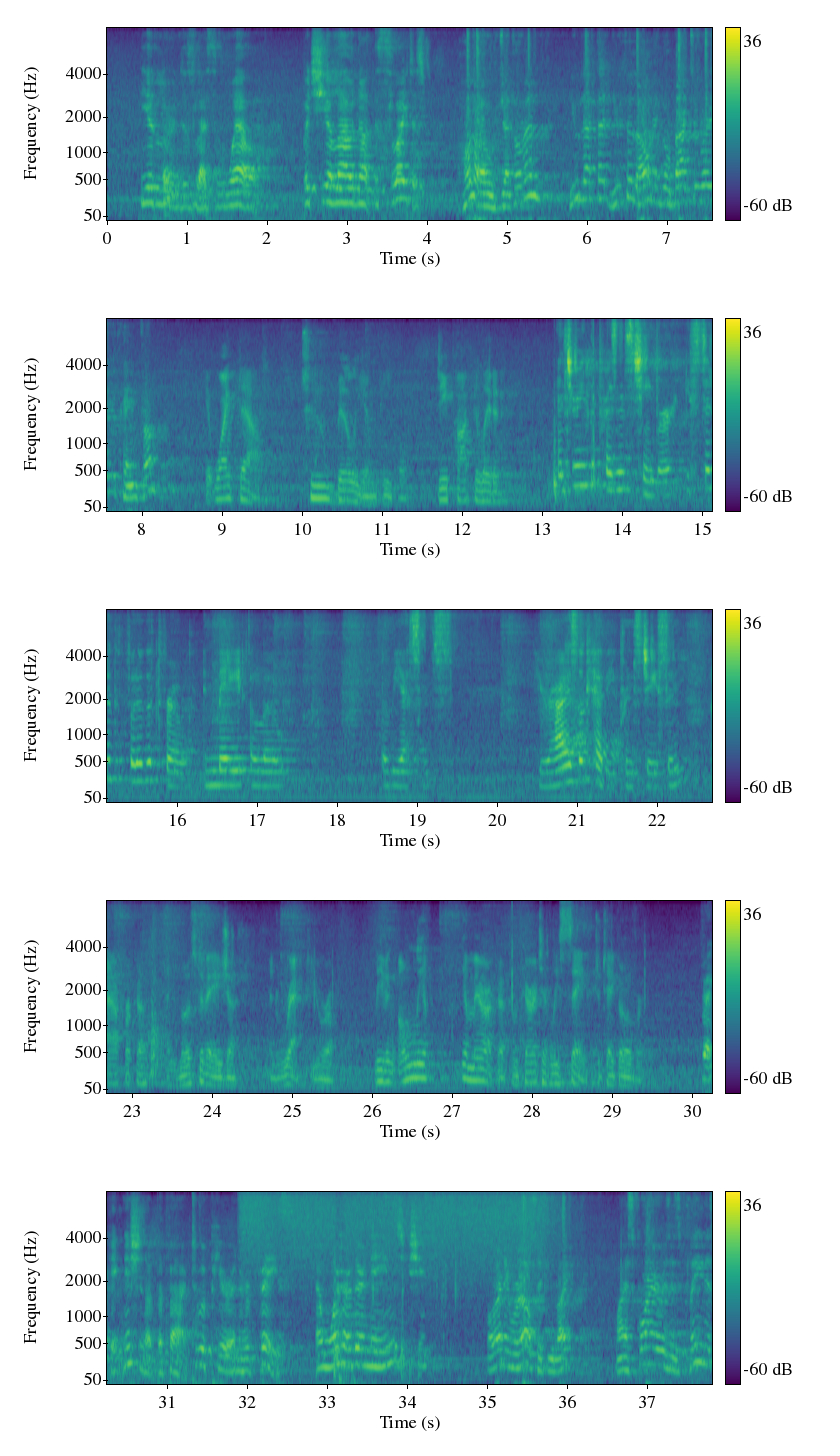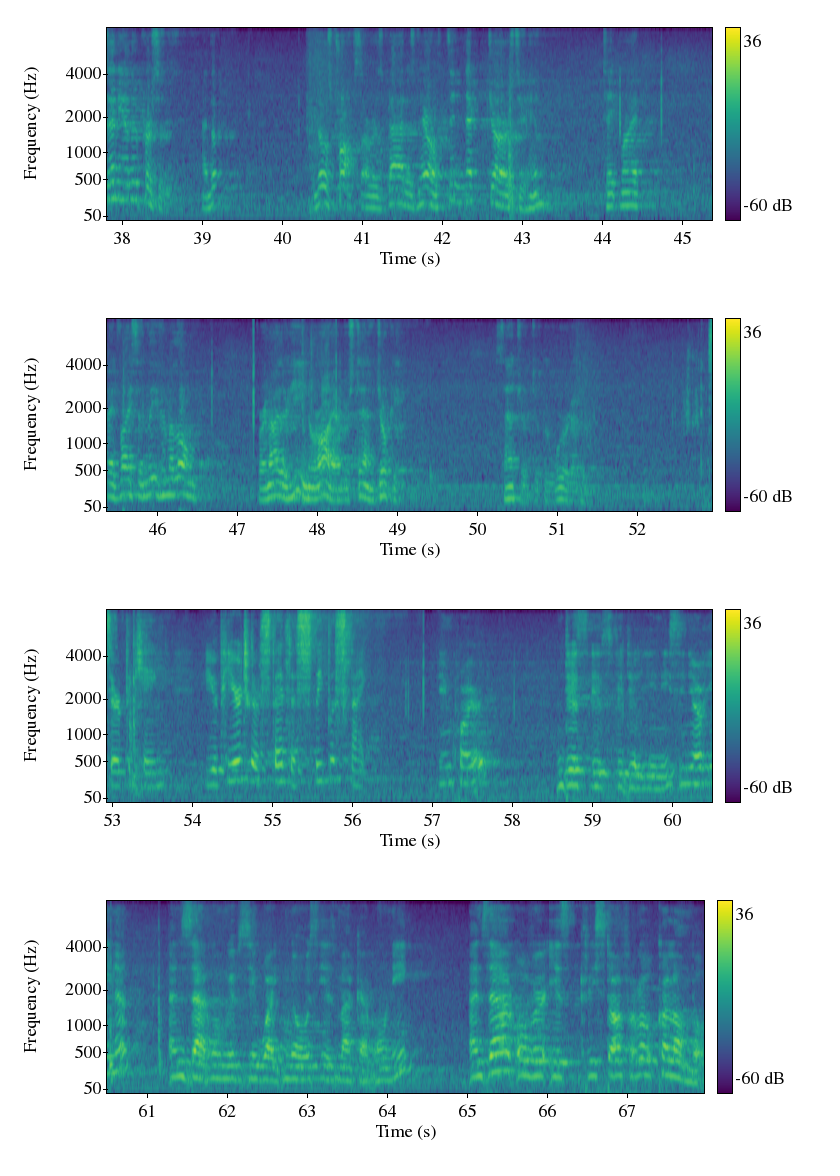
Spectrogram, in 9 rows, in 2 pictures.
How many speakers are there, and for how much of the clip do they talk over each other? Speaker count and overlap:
4, no overlap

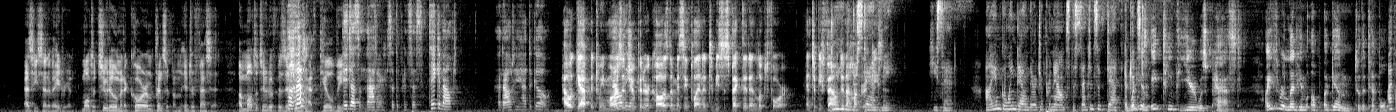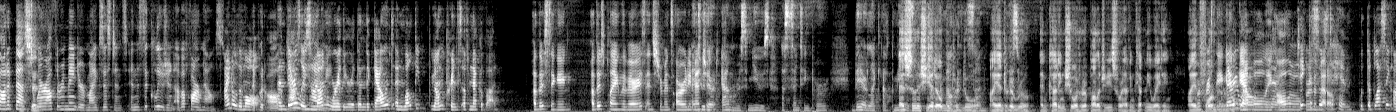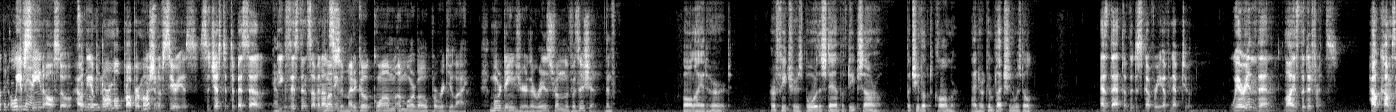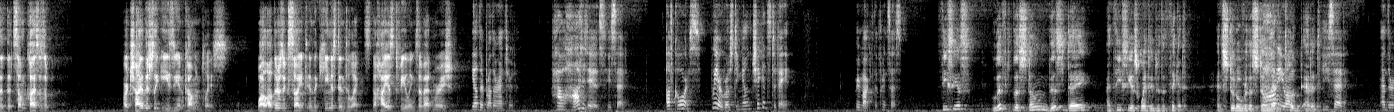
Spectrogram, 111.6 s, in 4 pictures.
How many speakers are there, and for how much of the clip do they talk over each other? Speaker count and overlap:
10, about 18%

